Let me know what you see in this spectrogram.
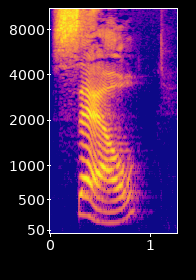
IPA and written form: sɛl (sell)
